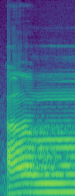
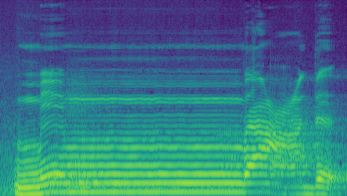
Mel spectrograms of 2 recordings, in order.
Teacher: Baik, ini iklab ya, bukan itu bila guna, yaitu nun sukun dan tanwin bertemu dengan huruf ba maka berubah menjadi huruf mim.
